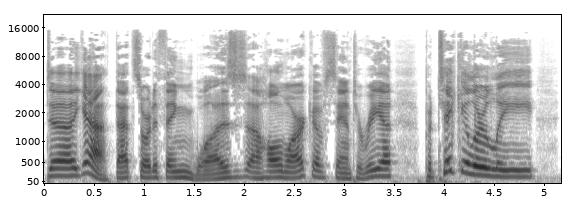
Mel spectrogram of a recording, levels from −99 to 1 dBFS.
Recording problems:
none

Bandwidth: 15 kHz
